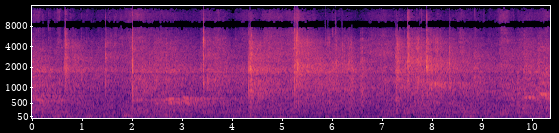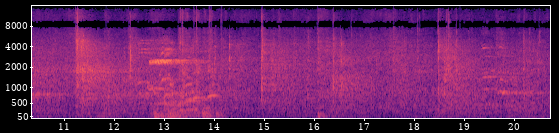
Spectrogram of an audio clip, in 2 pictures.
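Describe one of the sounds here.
Skates scrape and carve across the ice in a large echoing rink.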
